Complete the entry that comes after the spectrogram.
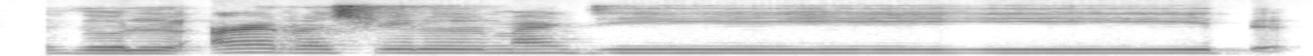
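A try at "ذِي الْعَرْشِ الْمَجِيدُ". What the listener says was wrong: العرشي نعم هذا حرف العين العرشي عين العرش نعم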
